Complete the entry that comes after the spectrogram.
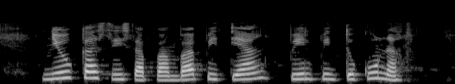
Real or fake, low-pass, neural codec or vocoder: real; 7.2 kHz; none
